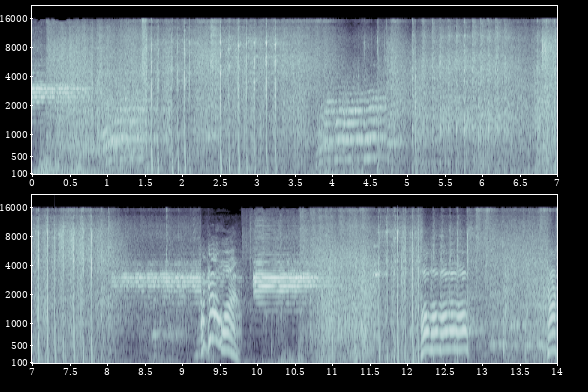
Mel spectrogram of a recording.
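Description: Airsoft guns firing rapid full-auto bursts in a large indoor hall, between short shouts from players.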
